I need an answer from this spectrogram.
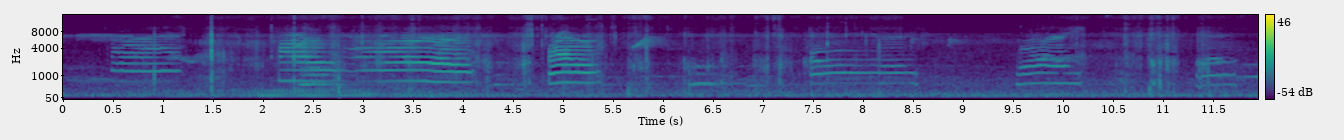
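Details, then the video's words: Domestic cat in the province giving a run of short, clear harmonic meows in quick succession, about one every second or so, some rising and falling in pitch, with faint clicks and background hiss. "CUTIE CAT MEOW LOVE | LIFE IN THE PROVINCE | JUST MEOW MEOW"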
